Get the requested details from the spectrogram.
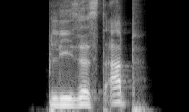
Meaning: second-person singular preterite of abblasen
- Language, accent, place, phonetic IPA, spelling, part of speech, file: German, Germany, Berlin, [ˌbliːzəst ˈap], bliesest ab, verb, De-bliesest ab.ogg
